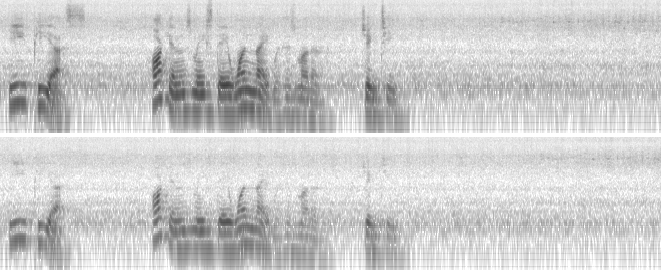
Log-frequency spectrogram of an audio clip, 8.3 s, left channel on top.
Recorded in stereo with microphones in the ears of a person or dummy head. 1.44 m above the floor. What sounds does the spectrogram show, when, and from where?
0.1 s a man speaking: 65° left (ahead or behind), 1.1 m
